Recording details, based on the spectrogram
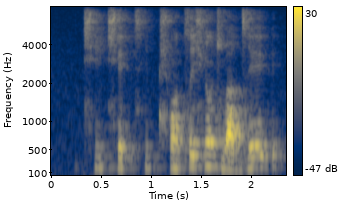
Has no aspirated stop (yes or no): no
